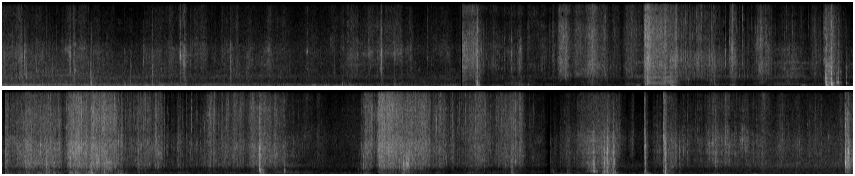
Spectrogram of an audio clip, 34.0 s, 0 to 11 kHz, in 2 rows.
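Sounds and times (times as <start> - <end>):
plastic wrapping rustling: 9.2 - 23.1, 24.0 - 28.7, 30.0 - 34.0.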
